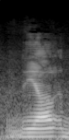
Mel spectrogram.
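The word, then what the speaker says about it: Di'Anno: Is that how you pronounce his name? – Yeah, Diano. – Diano, the original singer from Maiden.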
